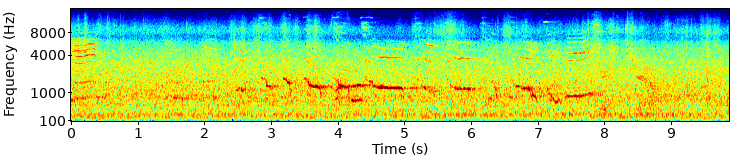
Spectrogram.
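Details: German Shorthaired Pointer puppies from a litter at four weeks old, giving a run of thin, wavering whimpers and whines, sliding up and down in short strings through the middle of the clip, over a steady background hiss.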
